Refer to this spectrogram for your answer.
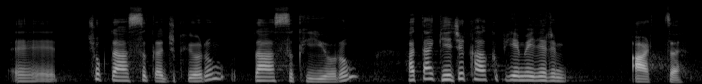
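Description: On a very clean recording with a silent background and a dry, close sound with no echo, a woman with a fairly low pitch speaks at a fairly slow pace, her pitch swinging very widely. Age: 40s. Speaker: amateur tennis player, interview guest. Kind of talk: TV interview.

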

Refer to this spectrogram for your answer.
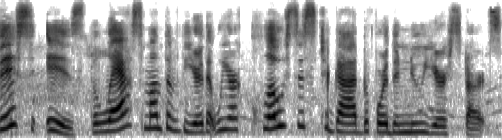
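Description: A woman with an American accent talks in a high pitch, her voice swinging very widely with hardly any pauses. The sound is dry with no echo, over light background noise. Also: moderate pace. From United States. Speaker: charity representative. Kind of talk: livestream address to viewers. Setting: outdoors on location. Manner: animated. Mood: earnest, religious. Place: street. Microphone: phone near.

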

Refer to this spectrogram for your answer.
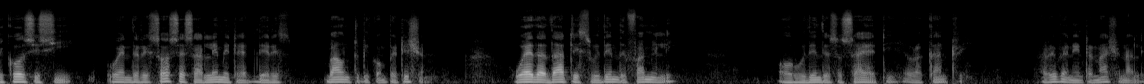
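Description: A man speaks at a fairly quick pace with long, frequent pauses and fairly even intonation. His fairly low, dark, mellow voice shows vocal fry, and the sound is dry with no echo. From Kenya. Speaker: charity founder; interviewee. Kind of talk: interview. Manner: halting, with fillers. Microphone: lapel.

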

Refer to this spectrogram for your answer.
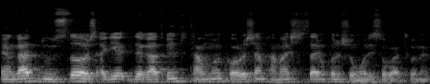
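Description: A man talks at a very fast pace, his voice carrying an audible room echo. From Mazandaran, northern Iran. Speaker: friend giving a tribute. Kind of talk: casual testimonial. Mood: warm, admiring. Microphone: phone near.

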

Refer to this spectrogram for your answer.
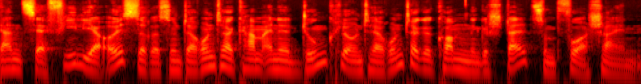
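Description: Lively intonation marks this man's fairly low voice as he talks at a fairly quick pace. The recording is very clean, with a silent background. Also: slightly mellow tone.

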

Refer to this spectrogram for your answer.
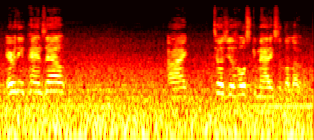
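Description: A man's speech races along at a very fast pace while loud background noise fills the clip. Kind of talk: casual vlog chat. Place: car. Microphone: phone near.

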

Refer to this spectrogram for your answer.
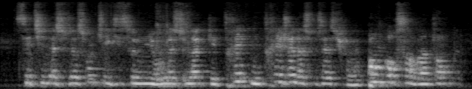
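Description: Audible room echo surrounds a woman talking very fast at a high pitch, her tone dark and mellow with ordinary pitch variation. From northern France, Maubeuge; northern France. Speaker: solidarity association representative; association representative at a public debate. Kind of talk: public presentation. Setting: village hall with audience. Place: hall.

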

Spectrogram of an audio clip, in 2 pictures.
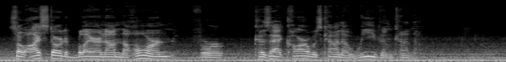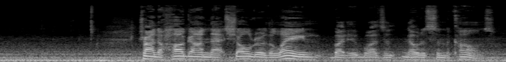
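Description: A man speaking at a fairly slow pace, long, frequent pauses, noticeable background noise. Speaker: truck driver vlogger. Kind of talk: casual vlog chat. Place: car. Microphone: phone near.

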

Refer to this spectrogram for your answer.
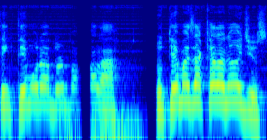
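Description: The man talks fairly quickly, his pitch high. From Brazil, Ferraz de Vasconcelos (São Paulo area); São Paulo, Brazil. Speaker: local politician and community page runner; podcast guest. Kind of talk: casual interview. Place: studio. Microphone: studio mic.

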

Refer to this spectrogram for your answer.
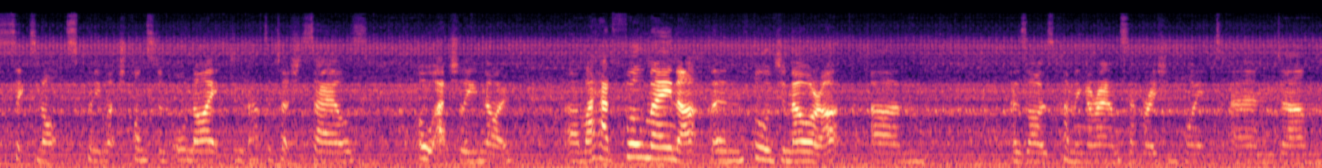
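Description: A woman talks at a fairly slow pace, leaving long, frequent pauses over loud background noise. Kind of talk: casual vlog chat. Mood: relaxed, content. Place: boat. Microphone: phone near.

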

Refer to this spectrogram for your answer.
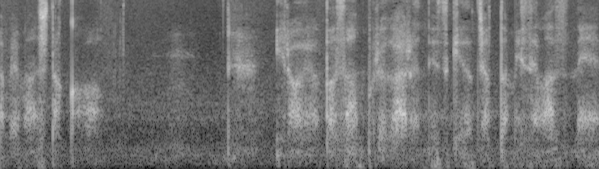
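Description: A woman is whispering. She keeps a moderate pace. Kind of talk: soft-spoken role-play ASMR. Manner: soft close-mic ASMR speech. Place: home room. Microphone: studio mic.

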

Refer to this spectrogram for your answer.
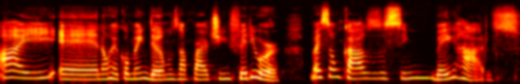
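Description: With a bright, sharp tone and ordinary pitch variation, a woman speaks against a quiet background. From Paraná, Brazil. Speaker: dentist; guest. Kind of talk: casual interview. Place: studio. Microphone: studio mic.

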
